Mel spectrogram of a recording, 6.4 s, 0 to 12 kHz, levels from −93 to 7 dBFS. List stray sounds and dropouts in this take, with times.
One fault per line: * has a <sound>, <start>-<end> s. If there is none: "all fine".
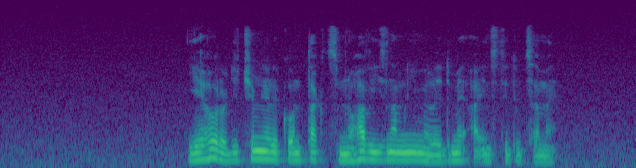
all fine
